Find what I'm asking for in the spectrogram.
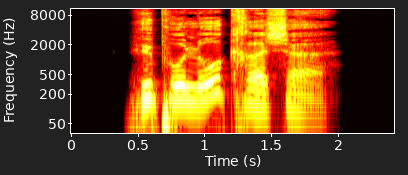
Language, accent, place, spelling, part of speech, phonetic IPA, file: German, Germany, Berlin, hypolokrische, adjective, [ˈhyːpoˌloːkʁɪʃə], De-hypolokrische.ogg
- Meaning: inflection of hypolokrisch: 1. strong/mixed nominative/accusative feminine singular 2. strong nominative/accusative plural 3. weak nominative all-gender singular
